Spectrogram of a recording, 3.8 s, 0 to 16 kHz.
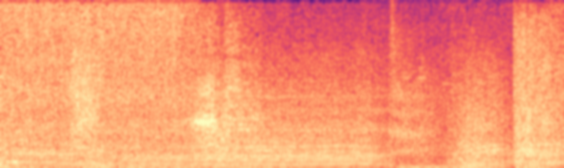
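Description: A tuned race car engine revving hard in the racing game Need for Speed Underground 2, loud and continuous with shifting pitch as it accelerates and changes gear, close with no talk over it.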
